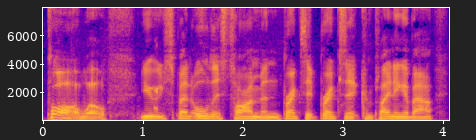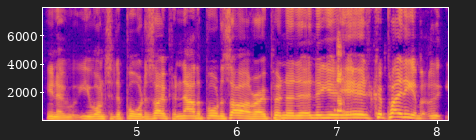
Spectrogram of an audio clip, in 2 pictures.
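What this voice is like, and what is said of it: Imitates another person's voice. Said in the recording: “impersonating”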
